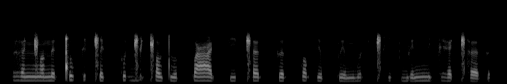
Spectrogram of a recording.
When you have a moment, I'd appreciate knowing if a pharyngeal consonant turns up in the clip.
yes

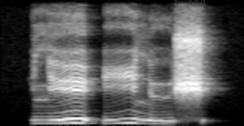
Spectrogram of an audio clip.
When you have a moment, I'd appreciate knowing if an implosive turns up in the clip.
no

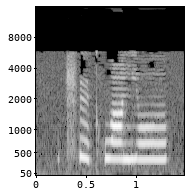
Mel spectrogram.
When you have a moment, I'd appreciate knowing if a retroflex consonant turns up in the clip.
yes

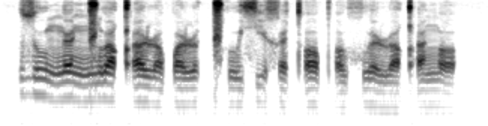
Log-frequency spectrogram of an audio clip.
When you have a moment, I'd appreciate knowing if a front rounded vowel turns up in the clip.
yes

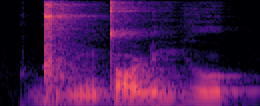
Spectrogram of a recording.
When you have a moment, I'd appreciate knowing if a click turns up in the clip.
yes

